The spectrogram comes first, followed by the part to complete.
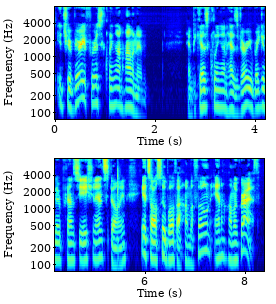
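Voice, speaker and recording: A man hosting a daily language-lesson podcast, teaching in a playful, wry way and slowing down to model sounds for the listener. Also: medium pitch, sharp tone. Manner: slows down to spell out and model pronunciation.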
